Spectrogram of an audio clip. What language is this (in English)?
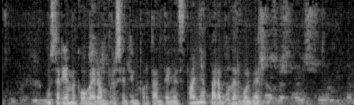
Galician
